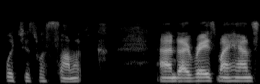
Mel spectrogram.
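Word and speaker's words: W̱SÁNEĆ: of my riding and saanich is actually a mispronunciation of the name of the indigenous peoples on whose territory i live which is wasan and i raise my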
